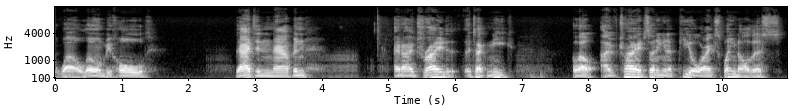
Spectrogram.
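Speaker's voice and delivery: ordinary talk, nothing marked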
